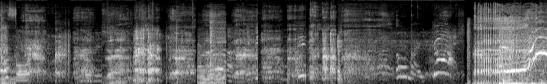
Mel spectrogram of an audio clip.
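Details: A string of loud, drawn-out voiced burps with brief pauses between them, some rising in pitch, ending in a long loud belch with background noise; a burping compilation.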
